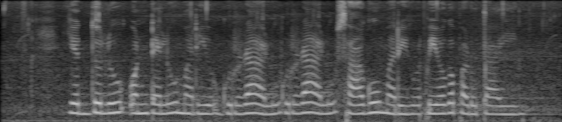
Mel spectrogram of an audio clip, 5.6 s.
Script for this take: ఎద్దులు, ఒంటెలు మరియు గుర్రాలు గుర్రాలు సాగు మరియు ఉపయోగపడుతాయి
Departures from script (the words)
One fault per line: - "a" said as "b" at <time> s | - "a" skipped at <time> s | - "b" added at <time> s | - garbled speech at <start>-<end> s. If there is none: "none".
none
